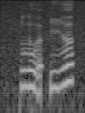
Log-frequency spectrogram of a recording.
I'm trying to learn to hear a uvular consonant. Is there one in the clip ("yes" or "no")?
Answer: no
